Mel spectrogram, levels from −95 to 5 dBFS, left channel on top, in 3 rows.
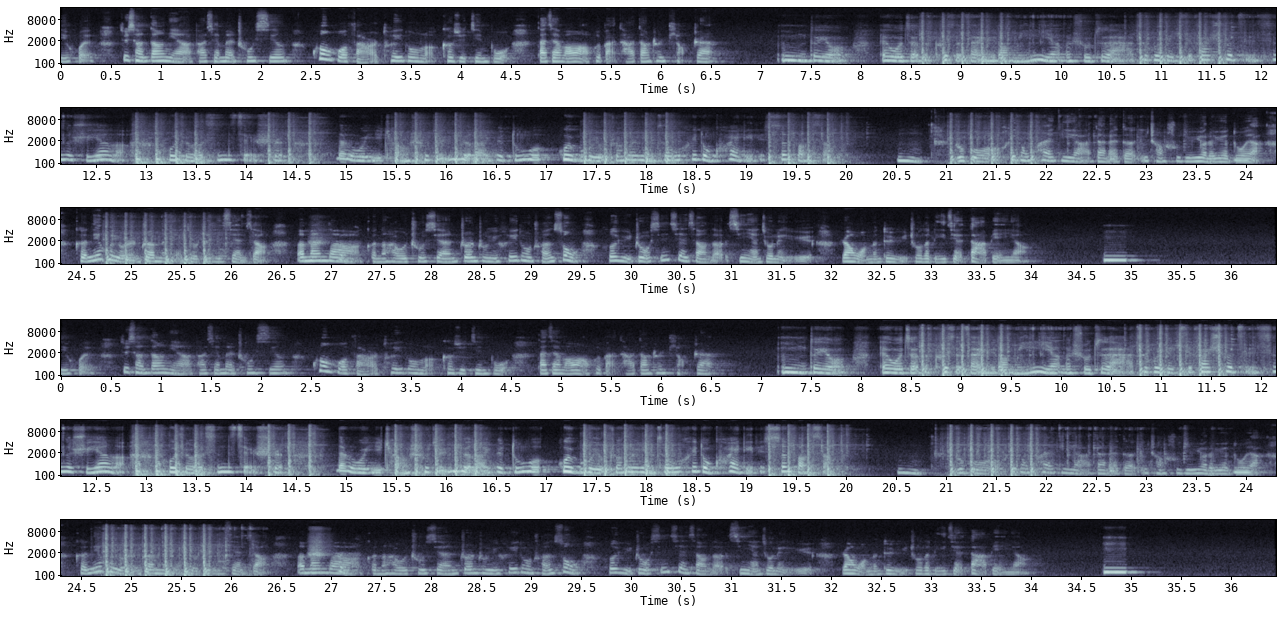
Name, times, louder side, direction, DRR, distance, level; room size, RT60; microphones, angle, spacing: voice 1, 0.0-6.6 20.5-34.0, left 4 dB, 80° left, 15 dB, 0.6 m, -27 dB
voice 2, 7.2-19.9 23.9-24.1 26.8-27.2 34.7-35.0, right 2 dB, 65° right, 8 dB, 1.0 m, -23 dB
sound 1, 8.5-10.0 10.6-12.2 12.9-13.6 14.2-14.8 15.4-16.5 17.4-18.4 19.2-20.0 20.9-23.7 24.7-26.2, right 2 dB, 25° right, 0.6 m, -25 dB
12.0 x 9.2 x 8.6 m, 0.78 s
head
